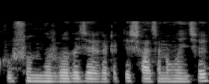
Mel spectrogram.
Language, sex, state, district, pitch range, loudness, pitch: Bengali, male, West Bengal, Malda, 135-145 Hz, -22 LUFS, 140 Hz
